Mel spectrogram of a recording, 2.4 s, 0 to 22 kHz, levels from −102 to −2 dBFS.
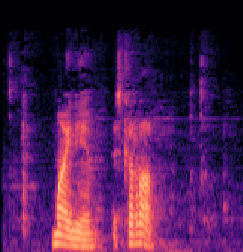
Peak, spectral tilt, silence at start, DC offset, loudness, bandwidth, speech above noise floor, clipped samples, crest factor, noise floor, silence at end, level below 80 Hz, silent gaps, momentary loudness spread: -2 dBFS; -7.5 dB/octave; 0.2 s; under 0.1%; -19 LUFS; 9.8 kHz; 33 dB; under 0.1%; 20 dB; -51 dBFS; 0.85 s; -54 dBFS; none; 10 LU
